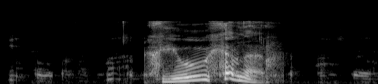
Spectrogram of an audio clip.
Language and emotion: Russian, positive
